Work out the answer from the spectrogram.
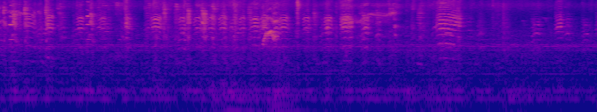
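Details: Zebra finches in an aviary colony, building nests, give a busy stream of short, nasal, trumpet-like beeps, several birds overlapping, with soft wing flutters and a low steady hum behind.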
